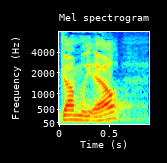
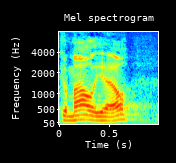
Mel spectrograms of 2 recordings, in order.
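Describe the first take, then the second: First: The name is said with three syllables. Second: The name is said with four syllables. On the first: The speaker calls it right. "the correct pre- Hebrew pronunciation is Gamliel" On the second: The speaker calls it wrong. "you probably thought it was pronounced Gamaliel"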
